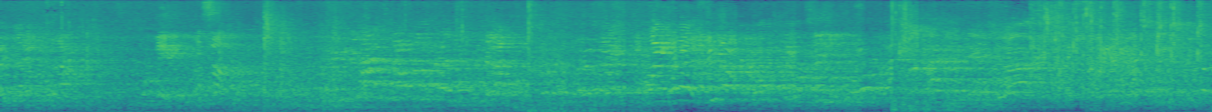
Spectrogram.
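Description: Indistinct shouts and chatter of players and onlookers echoing in a large indoor hall, with a few sharp thuds of a football being kicked.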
